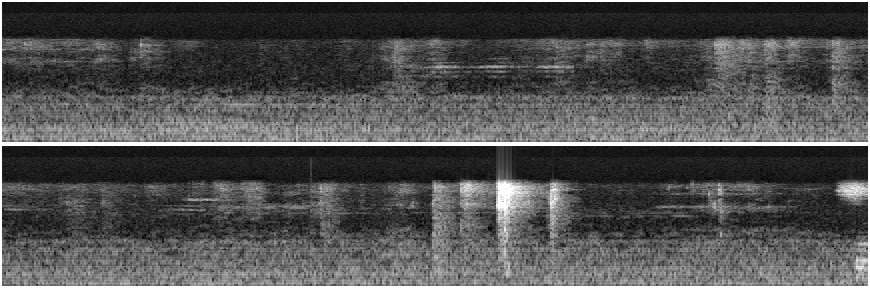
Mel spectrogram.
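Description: Low steady room noise with a few faint clicks and one sharp click about seven seconds in.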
